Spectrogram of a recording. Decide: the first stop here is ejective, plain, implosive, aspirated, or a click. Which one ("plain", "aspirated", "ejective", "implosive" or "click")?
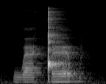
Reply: click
